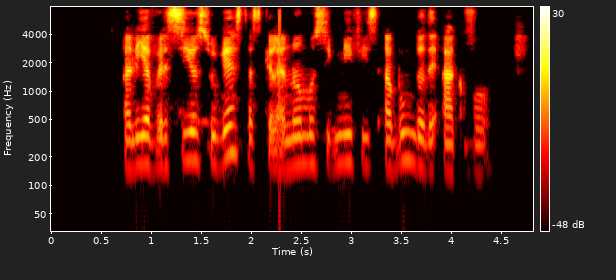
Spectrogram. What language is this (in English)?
Esperanto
